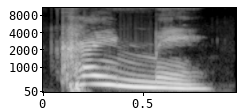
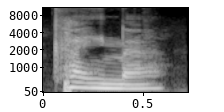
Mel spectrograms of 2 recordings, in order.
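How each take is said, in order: First: The word ends in a clear 'e' sound. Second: The word ends in a relaxed 'a' sound. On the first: "I'll pronounce it as kaine for easy understanding" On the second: "you are supposed to pronounce it as kaina"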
